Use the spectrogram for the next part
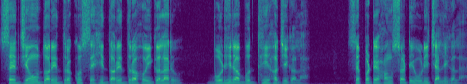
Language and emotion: Odia, neutral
